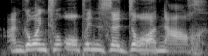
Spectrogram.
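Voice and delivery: mock German accent, loud and stiff; German accent attempt. Shown as a demonstration. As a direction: say it like a hammed-up German. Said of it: "Like that?".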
